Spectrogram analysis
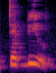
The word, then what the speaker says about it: debut: 好，那这个 debut 这个字很常见，给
